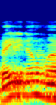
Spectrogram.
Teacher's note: بینہما بین یا لین ہے، نرمی سے پڑھیں گے، ہا اقصی حلق سے ادا کریں گے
